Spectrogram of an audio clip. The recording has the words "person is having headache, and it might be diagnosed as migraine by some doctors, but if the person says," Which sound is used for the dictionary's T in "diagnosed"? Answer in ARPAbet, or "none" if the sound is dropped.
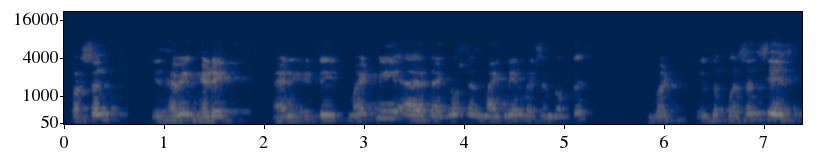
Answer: T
